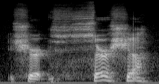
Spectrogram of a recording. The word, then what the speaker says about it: Saoirse: For Best Actress, Cynthia Erivo in Harriet, Scarlett Johansson in Marriage Story, Saoirse Ronan, rhymes with inertia, Saoirse Ronan in Little Women, Charlize Theron in Bombshell, and Renee Zellweger in Judy.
